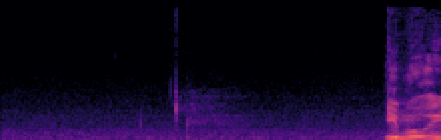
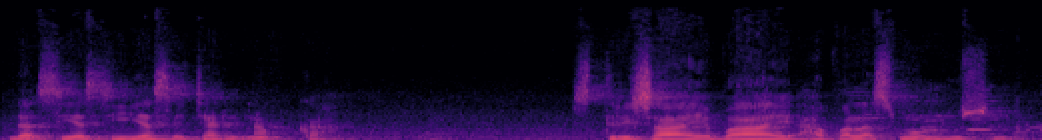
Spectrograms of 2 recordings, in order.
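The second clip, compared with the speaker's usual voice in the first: husband's inner thoughts; 11 semitones lower, 12 dB quieter than usual. Retold or imitated.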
